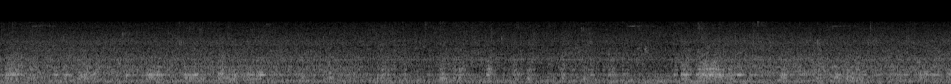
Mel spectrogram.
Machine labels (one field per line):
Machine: pump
